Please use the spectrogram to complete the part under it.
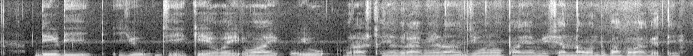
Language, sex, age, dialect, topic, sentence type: Kannada, male, 41-45, Dharwad Kannada, banking, statement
